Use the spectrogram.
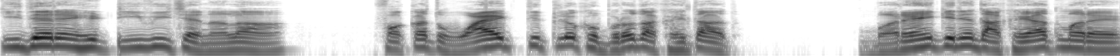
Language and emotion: Goan Konkani, angry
